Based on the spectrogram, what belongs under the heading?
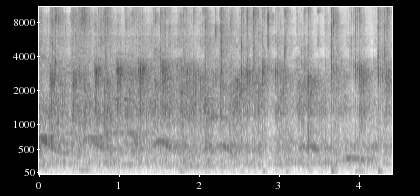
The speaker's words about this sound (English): Come on, give him a hand clap and thank him tonight.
